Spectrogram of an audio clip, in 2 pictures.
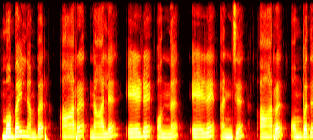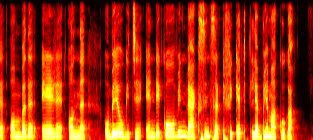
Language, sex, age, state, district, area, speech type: Malayalam, female, 45-60, Kerala, Ernakulam, rural, read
